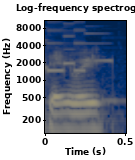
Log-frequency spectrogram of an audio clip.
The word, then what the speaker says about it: Dewi: It's like I forget if it's Malaysian or Indonesian, but it's pronounced Dewi.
